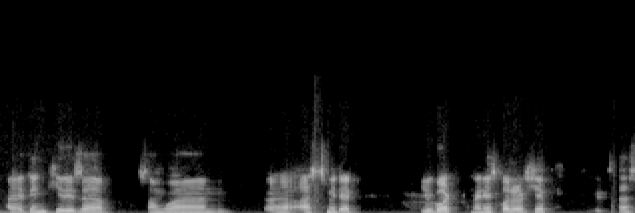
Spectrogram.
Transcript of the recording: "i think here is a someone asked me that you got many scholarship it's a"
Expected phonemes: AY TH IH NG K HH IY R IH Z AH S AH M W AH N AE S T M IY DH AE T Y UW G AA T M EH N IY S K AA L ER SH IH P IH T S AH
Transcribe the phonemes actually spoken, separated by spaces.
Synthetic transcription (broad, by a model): AY T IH NG K HH IY R IH Z AH S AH M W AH N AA S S M IY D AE T Y UW G AA T M EH N IY S K AA L ER SH IH P IH T S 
